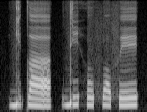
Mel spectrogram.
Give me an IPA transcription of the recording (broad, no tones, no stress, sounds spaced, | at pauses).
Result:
ɡʲ e t̪ a | d i h o f ɔ f e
